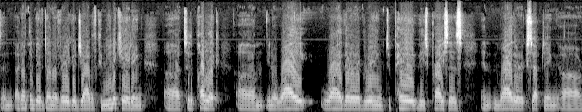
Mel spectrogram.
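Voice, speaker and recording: A man with a mid-range, flat voice answers in an interview. His unscripted delivery is hesitant and halting, with little rise or fall. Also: medium pitch, low-quality recording. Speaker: interviewee, real estate appraiser.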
